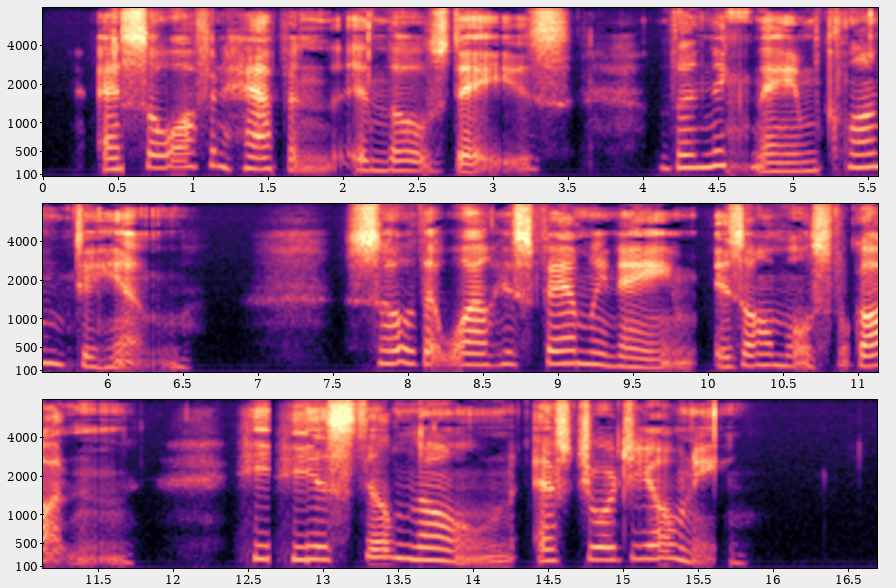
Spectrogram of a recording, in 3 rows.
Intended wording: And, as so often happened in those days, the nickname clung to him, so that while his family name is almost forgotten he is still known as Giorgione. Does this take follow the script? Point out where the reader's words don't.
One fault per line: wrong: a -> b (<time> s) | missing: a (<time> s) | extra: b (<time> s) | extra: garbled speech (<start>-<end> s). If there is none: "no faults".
missing: as (0.6 s)
extra: he (12.7 s)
